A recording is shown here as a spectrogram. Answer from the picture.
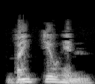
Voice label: welsh how much is this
